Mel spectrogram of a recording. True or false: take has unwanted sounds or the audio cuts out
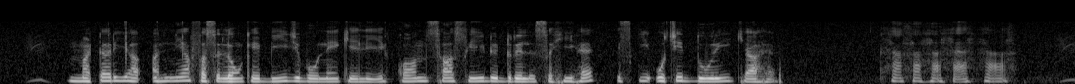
true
